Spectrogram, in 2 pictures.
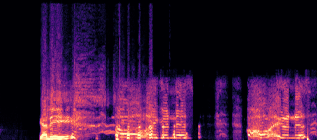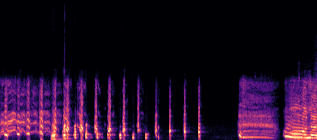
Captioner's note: laughter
